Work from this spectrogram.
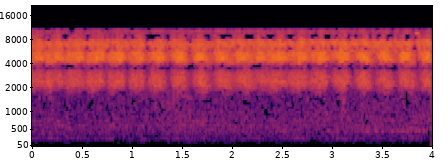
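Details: Summer cicada chorus from Provence, France, a harsh high-pitched buzz that swells and dips in quick regular pulses, roughly two or three per second, with no other sounds.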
